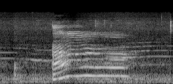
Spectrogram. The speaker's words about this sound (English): I think that's my cue to go because I think my cat is getting eaten. Oh, I hear that. By, yes, another cat. There's a cat out here, a stray cat we've named Satan. Because of that sound. That was pretty much it. That was the call.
